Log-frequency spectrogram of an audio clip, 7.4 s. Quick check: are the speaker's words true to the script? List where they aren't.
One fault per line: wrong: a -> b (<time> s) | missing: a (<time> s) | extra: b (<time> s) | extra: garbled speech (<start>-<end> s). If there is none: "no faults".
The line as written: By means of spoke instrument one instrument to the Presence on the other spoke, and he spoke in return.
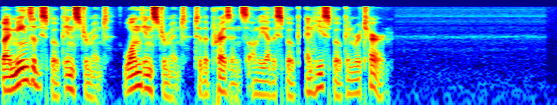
no faults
